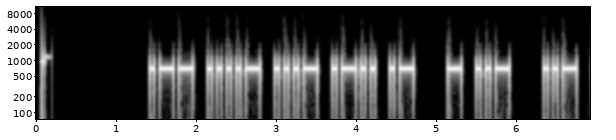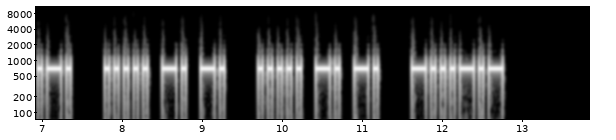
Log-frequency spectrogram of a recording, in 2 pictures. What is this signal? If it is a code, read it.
Morse code, heard as a keyed tone, about 20 wpm, 700 Hz. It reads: W4VLA TU UR 5NN 5NN <BK>
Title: SOTA QSO Practice 20wpm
